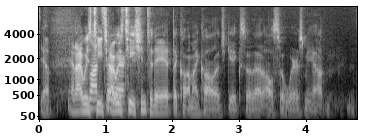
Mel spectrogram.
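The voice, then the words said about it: Tired, worn-out voice. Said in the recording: “my voice is tired ... I have a cough drop in though because my voice is tired”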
